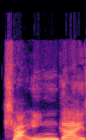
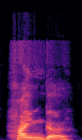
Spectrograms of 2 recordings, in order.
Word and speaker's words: Jainga: Because I thought it would be pronounced like Chenga, like that game with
